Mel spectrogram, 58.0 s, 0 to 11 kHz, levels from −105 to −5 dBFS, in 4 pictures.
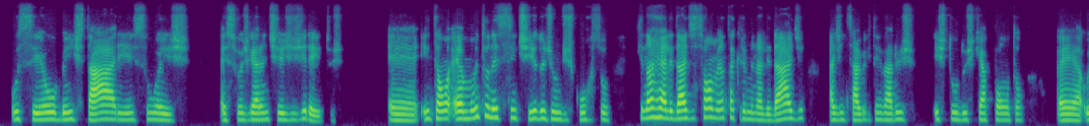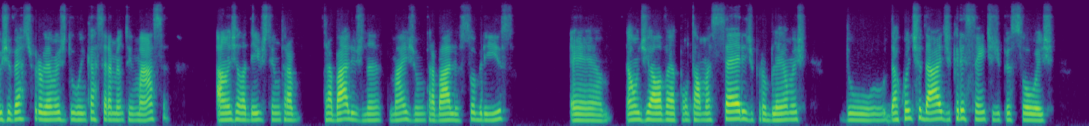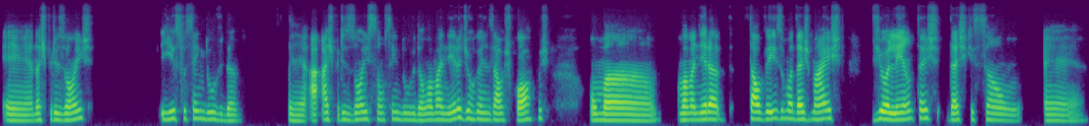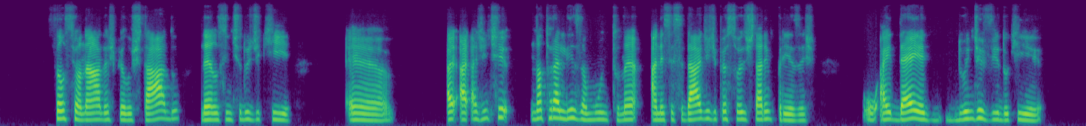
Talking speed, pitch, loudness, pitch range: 135 wpm, 175 Hz, -25 LUFS, 165-190 Hz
